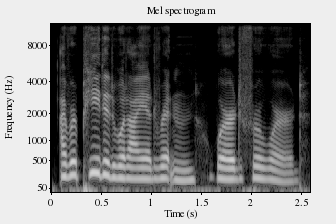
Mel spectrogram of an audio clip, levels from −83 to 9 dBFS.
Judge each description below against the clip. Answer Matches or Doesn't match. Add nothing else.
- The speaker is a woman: Matches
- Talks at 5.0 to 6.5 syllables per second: Matches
